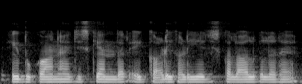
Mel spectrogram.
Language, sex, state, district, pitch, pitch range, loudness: Hindi, male, Uttar Pradesh, Shamli, 120 Hz, 115-120 Hz, -18 LUFS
